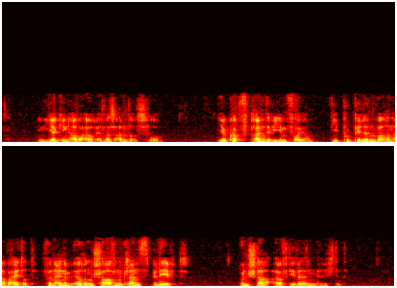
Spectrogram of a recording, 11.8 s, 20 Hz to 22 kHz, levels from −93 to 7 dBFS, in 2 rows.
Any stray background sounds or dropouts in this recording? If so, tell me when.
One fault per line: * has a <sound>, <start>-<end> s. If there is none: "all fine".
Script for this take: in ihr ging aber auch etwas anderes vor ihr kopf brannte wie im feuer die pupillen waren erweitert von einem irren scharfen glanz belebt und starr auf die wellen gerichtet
all fine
